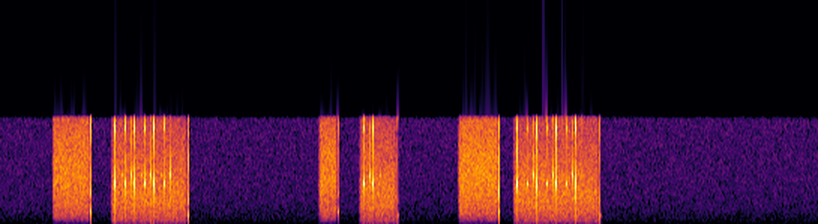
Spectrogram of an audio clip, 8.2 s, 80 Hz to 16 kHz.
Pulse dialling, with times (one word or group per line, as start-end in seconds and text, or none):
0.5-1.9 6
3.2-4.0 2
4.6-6.0 7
